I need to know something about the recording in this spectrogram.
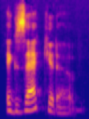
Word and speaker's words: executive: E X is followed by a vowel in the word executive. Executive ex is followed by the vowel E in the word exam. Exam. EX is followed by the letter A. And that's also true with the rest of our examples. E X is followed by a vowel with an I with an A, with an A.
